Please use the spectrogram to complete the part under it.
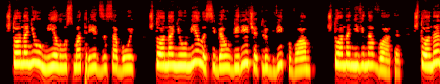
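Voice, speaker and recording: A young woman torn between hurt and disbelief, pleading question after question, as a woman reads her aloud. The voice is mellow and soft-toned, sitting fairly high. It belongs to a spoken audiobook. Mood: anguished. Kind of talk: audiobook character reading.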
